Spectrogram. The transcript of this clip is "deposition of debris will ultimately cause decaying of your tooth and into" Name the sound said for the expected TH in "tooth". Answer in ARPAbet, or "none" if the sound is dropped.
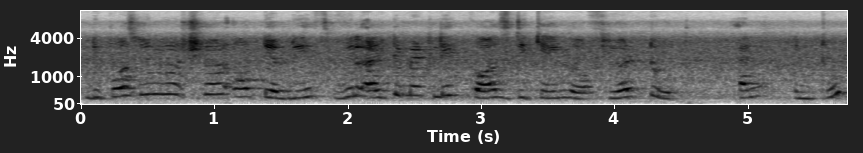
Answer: T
